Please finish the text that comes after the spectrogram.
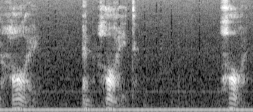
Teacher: not actually constricting or blocking air flow for this her sound you are just exhaling a little bit harder than you would for a normal vowel sound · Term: glottal sound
